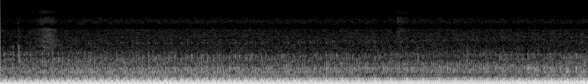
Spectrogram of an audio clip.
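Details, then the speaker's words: 2014 BMW 550i, N63TU 4.4 V8, after fuel injector bore and seal repair for fuel leak, misfires and codes, codes cleared, MAF sensor reconnected: smooth, deep, even engine note with no stumble, running cleanly on all cylinders. "sounds good sounds good burn like a kitten"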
